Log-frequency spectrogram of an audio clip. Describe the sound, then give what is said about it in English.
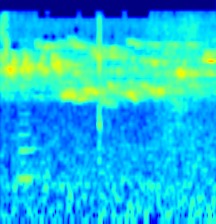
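A great tit calls faintly in the background, high thin 'teacher, teacher' notes repeating steadily over a soft outdoor hiss, with a single brief click partway through and no talking. “And there's one that's going now in the background, teacher, teacher, teacher. Mm-hmm. That's the great tit.”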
